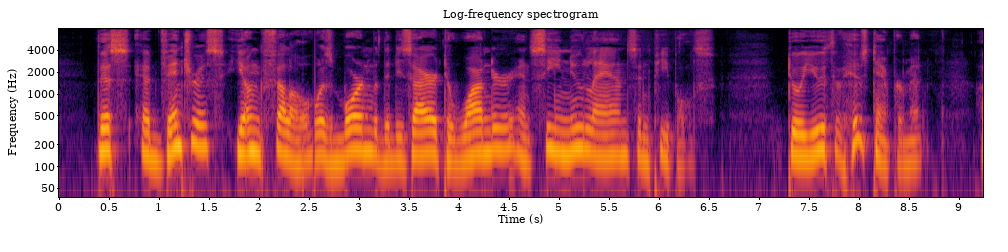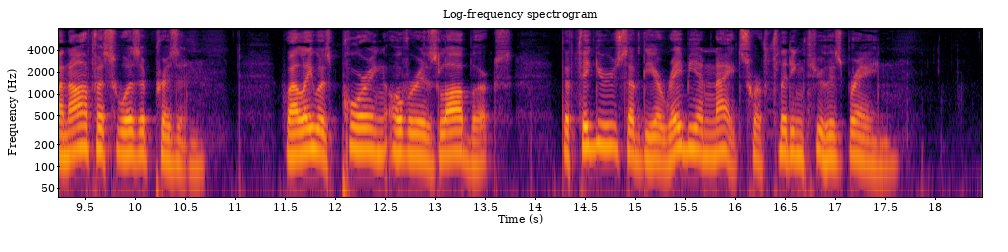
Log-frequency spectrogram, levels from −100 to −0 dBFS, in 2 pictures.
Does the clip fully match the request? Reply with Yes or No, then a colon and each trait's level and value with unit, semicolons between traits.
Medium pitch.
Yes: medium, 150 Hz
